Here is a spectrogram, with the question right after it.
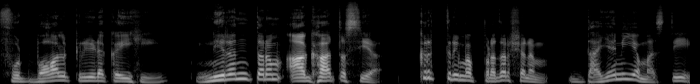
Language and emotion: Sanskrit, disgusted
